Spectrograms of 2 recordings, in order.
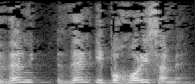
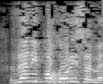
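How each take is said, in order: First: Said in the usual way. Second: «Δεν υποχωρήσαμε» said higher, with «Δεν» hit hard; firm stress on «Δεν», pitch lifted; emphatic repeat. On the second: Retold or imitated. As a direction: punch «Δεν» in «Δεν υποχωρήσαμε», raised.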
